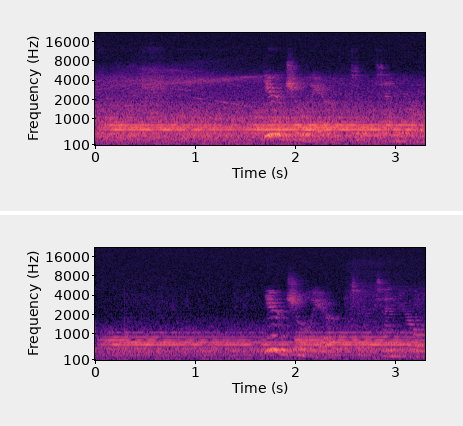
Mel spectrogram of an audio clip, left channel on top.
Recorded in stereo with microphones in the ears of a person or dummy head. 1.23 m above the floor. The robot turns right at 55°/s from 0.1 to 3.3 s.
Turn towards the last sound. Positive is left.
turn(degrees=-175)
